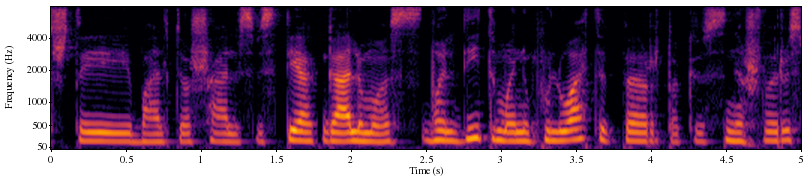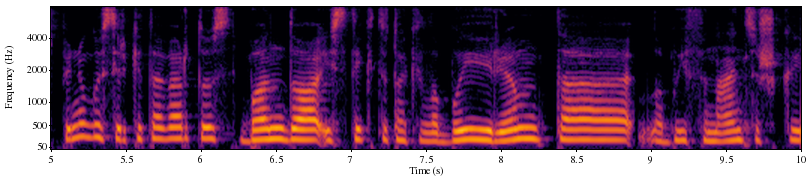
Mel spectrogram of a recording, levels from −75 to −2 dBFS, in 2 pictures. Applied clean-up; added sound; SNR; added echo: none; none; none; none.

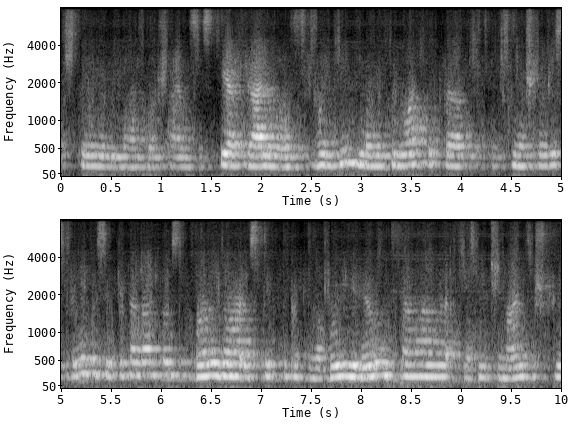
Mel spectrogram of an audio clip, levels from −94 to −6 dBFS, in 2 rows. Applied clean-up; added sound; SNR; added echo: neural separator model SepFormer DNS4.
